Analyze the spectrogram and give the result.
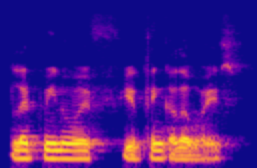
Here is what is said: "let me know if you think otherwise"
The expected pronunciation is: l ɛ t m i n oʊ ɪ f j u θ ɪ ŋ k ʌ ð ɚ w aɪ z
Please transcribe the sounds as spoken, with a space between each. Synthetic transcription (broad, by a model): l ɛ t m i n oʊ ɪ f j u t ɪ ŋ k ʌ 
